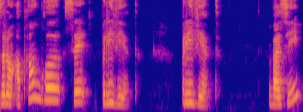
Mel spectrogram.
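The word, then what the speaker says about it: привет: mot que nous allons apprendre ces prix viennent prix viêt vas-y prononce avec moi prix rien prévient c'est l'équivalent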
